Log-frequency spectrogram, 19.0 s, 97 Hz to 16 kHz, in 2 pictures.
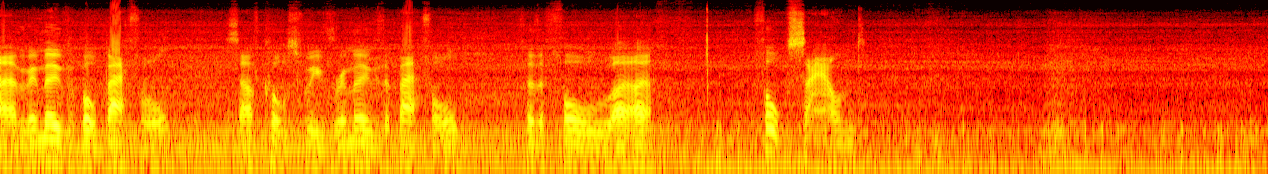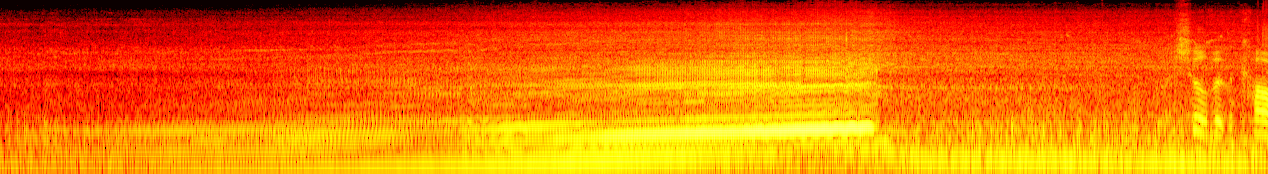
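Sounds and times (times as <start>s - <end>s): motorcycle engine revving: 0.0s - 19.0s.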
